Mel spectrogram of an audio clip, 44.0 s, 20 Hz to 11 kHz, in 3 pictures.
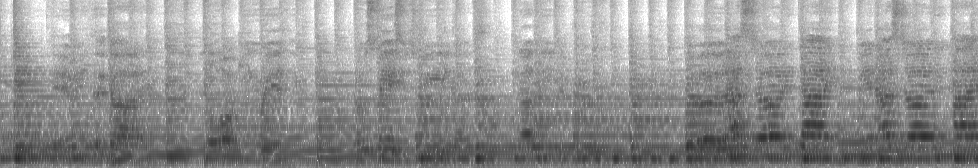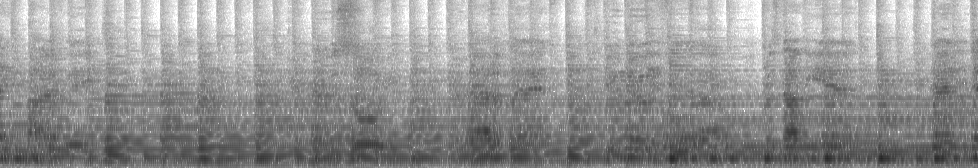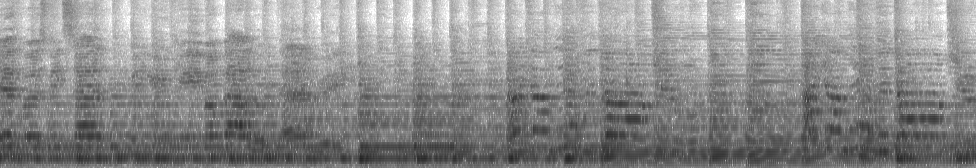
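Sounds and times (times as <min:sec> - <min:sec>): strummed acoustic guitar: 0:00.0 - 0:43.9.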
